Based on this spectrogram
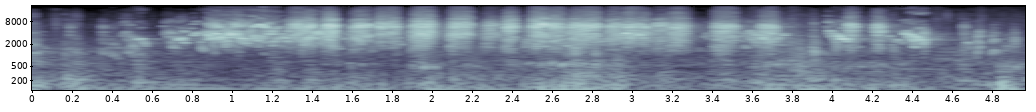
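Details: Budgerigars in a continuous busy chatter of rapid, high, scratchy chirps and warbles, several birds overlapping, with brief dips in loudness near the end.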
